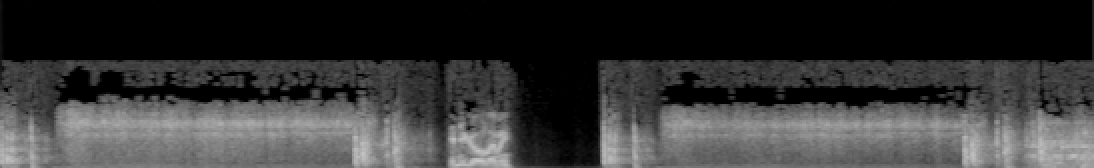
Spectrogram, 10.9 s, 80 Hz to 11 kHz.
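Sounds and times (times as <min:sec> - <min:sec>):
mechanical sliding door motorized hum: 0:00.0 - 0:04.5, 0:06.0 - 0:10.9
speech: 0:04.5 - 0:05.2.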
